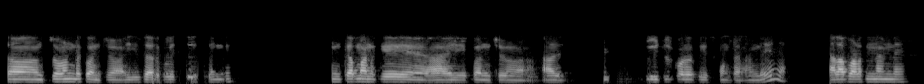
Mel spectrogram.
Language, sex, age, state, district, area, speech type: Telugu, male, 45-60, Andhra Pradesh, Eluru, rural, conversation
